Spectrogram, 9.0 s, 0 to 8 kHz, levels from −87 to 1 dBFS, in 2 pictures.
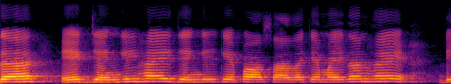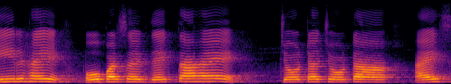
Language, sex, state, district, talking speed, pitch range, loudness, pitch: Hindi, female, Bihar, West Champaran, 135 wpm, 230-260 Hz, -18 LUFS, 240 Hz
